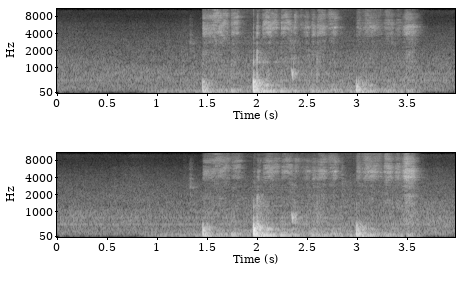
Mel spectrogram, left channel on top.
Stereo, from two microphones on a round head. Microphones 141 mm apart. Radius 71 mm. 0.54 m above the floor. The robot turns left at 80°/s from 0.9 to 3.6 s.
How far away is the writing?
About 0.8 m.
